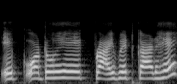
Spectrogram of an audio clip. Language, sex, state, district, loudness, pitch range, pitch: Hindi, female, Uttar Pradesh, Muzaffarnagar, -15 LUFS, 275-295 Hz, 280 Hz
